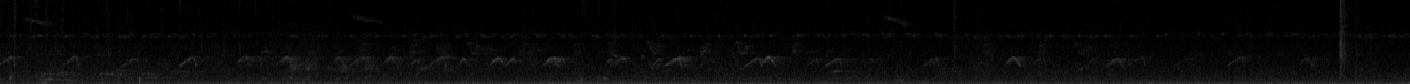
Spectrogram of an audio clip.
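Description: Small birds chirping: short, high, arched chirps repeated about twice a second and often overlapping, over a faint steady low rumble.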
